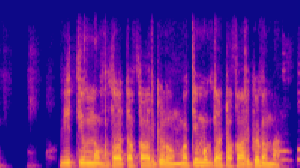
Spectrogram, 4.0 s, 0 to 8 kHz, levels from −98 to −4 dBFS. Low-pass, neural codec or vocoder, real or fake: 7.2 kHz; codec, 32 kHz, 1.9 kbps, SNAC; fake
